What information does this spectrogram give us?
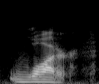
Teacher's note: t comes between two vow sounds like in the word water you don't hear a true T you hear a flap T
